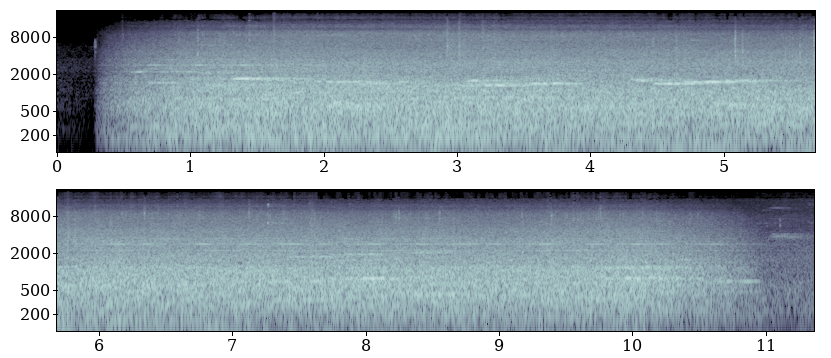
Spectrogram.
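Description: Model railroad trains roll by on a detailed layout's main line, a steady close rumble and clatter that swells in quickly, holds for several seconds with faint squeals, then cuts off.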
